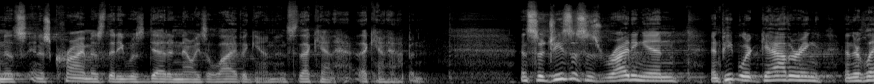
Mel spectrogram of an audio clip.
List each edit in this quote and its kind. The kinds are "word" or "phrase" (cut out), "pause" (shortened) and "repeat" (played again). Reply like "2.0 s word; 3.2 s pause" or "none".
none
